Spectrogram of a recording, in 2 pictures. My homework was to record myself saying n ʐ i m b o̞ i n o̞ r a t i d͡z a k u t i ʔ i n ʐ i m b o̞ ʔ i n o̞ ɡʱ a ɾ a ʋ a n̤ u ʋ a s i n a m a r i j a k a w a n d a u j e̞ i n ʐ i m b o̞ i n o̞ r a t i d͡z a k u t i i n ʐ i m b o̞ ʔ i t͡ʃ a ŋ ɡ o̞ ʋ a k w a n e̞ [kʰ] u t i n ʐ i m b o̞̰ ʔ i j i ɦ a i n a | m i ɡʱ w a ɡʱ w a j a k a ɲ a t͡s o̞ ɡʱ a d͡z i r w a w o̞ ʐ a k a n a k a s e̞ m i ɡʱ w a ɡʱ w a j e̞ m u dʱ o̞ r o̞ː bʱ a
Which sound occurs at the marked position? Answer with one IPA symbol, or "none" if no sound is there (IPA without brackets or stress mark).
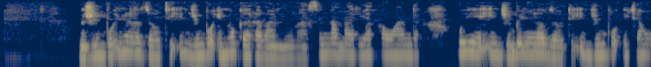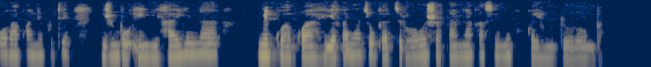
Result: k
